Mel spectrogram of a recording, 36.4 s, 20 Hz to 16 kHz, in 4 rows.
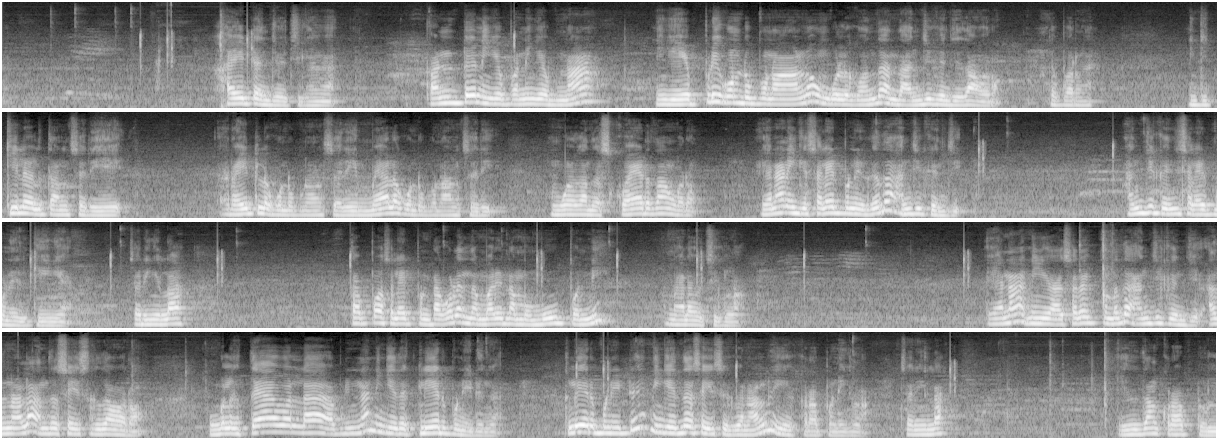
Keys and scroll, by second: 0.0 5, 27.4 ctrl+Return, 29.7 ctrl+z.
